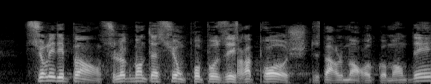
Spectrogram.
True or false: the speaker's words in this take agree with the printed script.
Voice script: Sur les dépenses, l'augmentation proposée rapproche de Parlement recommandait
true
